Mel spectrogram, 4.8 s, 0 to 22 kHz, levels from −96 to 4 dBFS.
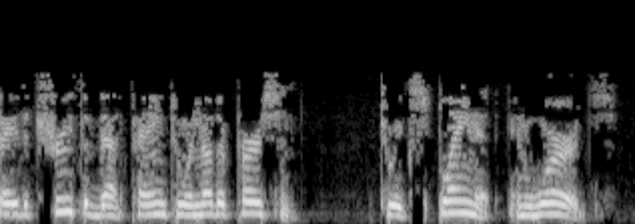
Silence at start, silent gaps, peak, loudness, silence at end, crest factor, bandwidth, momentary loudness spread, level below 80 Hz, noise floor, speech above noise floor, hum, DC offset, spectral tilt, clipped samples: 0 s; none; -2 dBFS; -14 LUFS; 0.25 s; 12 dB; 5.8 kHz; 5 LU; -48 dBFS; -60 dBFS; 46 dB; none; under 0.1%; -6 dB/octave; under 0.1%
